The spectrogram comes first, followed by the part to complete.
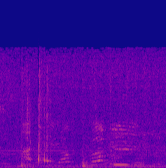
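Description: Young children's voices: short high-pitched calls and babble that slide up and down, with one held vocal note near the end that is the loudest sound.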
